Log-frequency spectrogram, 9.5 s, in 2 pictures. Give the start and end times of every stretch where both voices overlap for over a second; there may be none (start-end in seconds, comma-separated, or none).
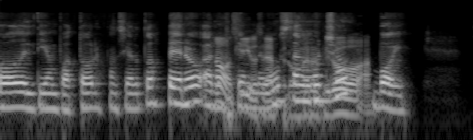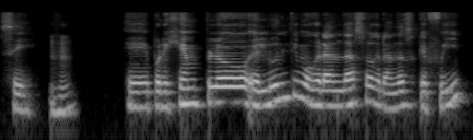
2.1-3.8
